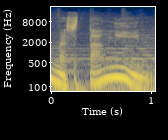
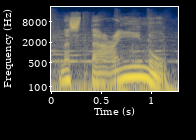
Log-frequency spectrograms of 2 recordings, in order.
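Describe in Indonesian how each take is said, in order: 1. Konsonan di tengah itu bunyi 'ng'. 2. Konsonan di tengah itu bunyi tenggorokan 'ain'. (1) "dibaca nastangin" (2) "membaca ain pada ayat nasta'inu"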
